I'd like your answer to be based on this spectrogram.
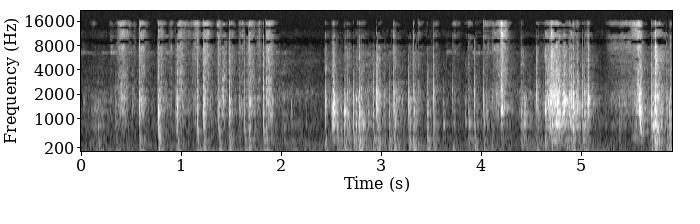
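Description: Fingers tap and scratch the outside of a large, hollow fabric drum shade on a lit floor lamp, working over it from above. The result is a fast, uneven flurry of dry, papery taps and scratchy rubs, centred in the midrange, with little low end and almost no ring after each hit. The sound comes in bursts that grow busier and louder toward the end.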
